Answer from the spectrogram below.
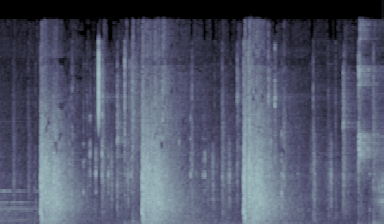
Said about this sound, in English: I think I wasted one shotgun blast because I was too far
